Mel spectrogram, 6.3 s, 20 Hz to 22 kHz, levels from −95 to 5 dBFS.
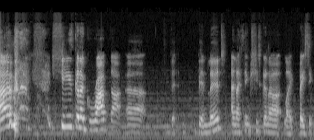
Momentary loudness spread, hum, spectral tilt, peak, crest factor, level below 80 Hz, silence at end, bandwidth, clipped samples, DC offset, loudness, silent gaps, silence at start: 20 LU; none; -3 dB/octave; 0 dBFS; 20 dB; -60 dBFS; 0.05 s; 15.5 kHz; under 0.1%; under 0.1%; -20 LUFS; none; 0 s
